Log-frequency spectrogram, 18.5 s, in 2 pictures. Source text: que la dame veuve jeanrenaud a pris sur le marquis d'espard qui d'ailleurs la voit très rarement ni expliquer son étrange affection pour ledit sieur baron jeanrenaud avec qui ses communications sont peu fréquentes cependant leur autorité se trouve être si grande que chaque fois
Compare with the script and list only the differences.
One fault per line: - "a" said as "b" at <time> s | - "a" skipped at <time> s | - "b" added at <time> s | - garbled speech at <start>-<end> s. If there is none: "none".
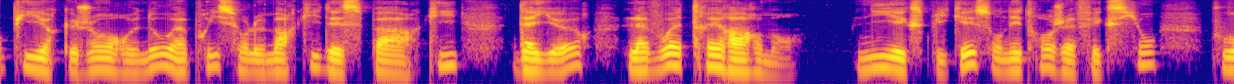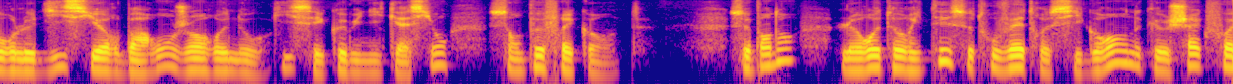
- "la dame veuve" skipped at 0.6 s
- "avec" skipped at 11.3 s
